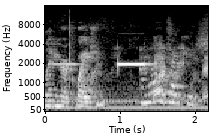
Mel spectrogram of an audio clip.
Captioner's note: beeping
